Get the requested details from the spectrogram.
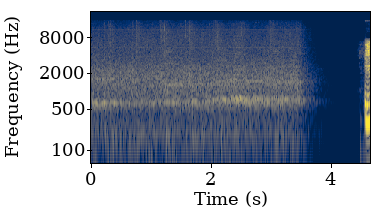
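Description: A stadium crowd murmurs steadily in the distance.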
